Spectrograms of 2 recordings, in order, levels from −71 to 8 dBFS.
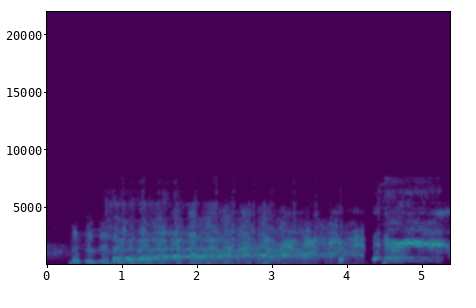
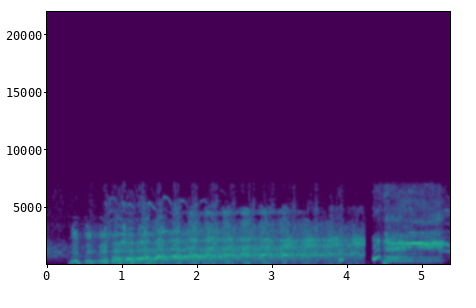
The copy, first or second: first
